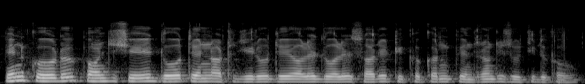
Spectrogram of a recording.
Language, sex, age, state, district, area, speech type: Punjabi, male, 60+, Punjab, Amritsar, urban, read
